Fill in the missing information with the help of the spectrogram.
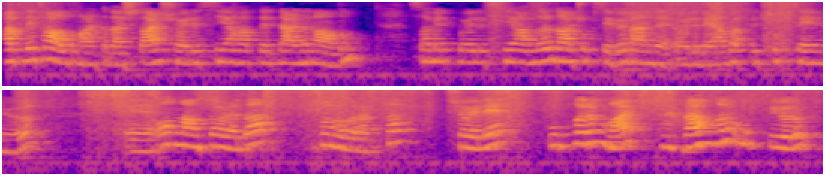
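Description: A woman's voice: medium pitch, brisk, reverberant, slight background noise. A woman vlogger chatting casually at home, talking on in an upset, ranting way. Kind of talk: casual vlog chat.

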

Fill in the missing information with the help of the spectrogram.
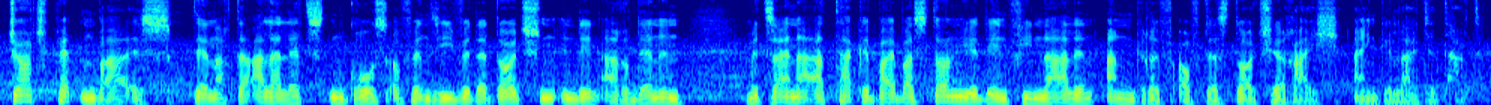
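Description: Deep-voiced male documentary narrator. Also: slight background noise. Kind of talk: scripted historical documentary narration.

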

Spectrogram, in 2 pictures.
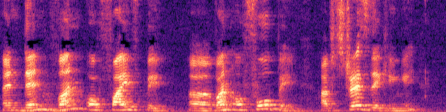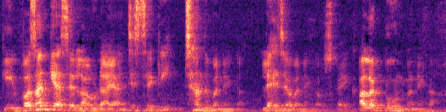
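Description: A man's voice: fairly high pitch, expressive, moderate pace, few pauses, a bit bright. Man counting out rhythm beats, echoey room. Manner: counts beats aloud, stressing the first beat of each division; explains in Hindi mixed with English words. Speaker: music teacher. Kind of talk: step-by-step music lesson. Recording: echoey room with audible noise.

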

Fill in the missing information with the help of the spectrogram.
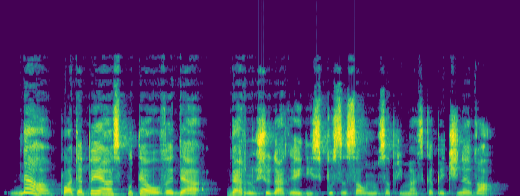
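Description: A woman's voice: mid-range voice, animated, darkish tone, voice pushed up, natural voice. Woman voicing a doubtful young housemaid. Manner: uncertain, hesitant.

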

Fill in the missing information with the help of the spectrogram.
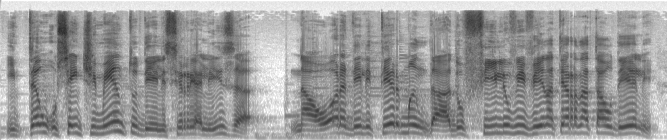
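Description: A man in his fifties from Brazil speaks earnestly about home and family. His voice has a gravelly, fry-laced texture. Soft guitar music plays faintly behind. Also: high-pitched, normal speed. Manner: earnest and heartfelt. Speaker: entrepreneur and law student. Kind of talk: documentary interview. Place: living room at home, indoors.

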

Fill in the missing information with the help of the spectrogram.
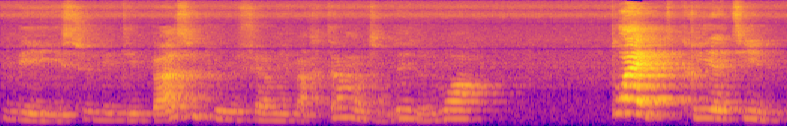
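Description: A woman storyteller reading a children's picture book aloud with lively expression. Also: mid-range voice, moderate pace. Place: indoor room at a public story reading. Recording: echoey room, heard from a distance, faint background ambience.

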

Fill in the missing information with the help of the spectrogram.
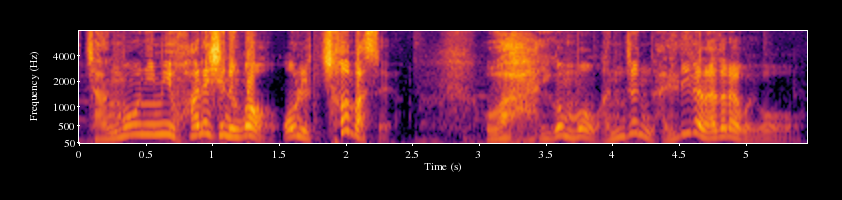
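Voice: mid-range voice, big pitch swings, moderate pace, breathy edge, no echo, faint music behind. A storyteller in scripted narration, telling a family story in a chatty, confiding way.

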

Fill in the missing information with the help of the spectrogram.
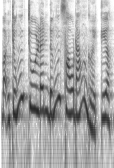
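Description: A woman tells a ghost story in a dramatic storytelling voice. Her pitch sits fairly high for a woman and swings widely as she builds tension. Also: lively intonation, moderate pace.

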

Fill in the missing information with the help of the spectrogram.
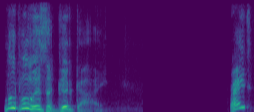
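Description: A man in his thirties co-hosts a casual podcast about video games, enthusiastic and repeating phrases for emphasis. His very high voice swoops wildly in pitch and takes its time, with a darkish tone and a breathy edge. He's on a video call headset in a small foam-paneled room at home, and the recording is dry and lo-fi.

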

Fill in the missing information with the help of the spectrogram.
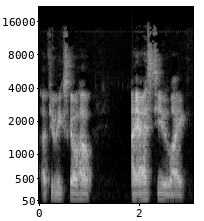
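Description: A man's voice: fairly low pitch, level tone, a little slow, fairly bright tone. A young man hosting a casual interview, speaking with a stutter, with blocks and repeated words. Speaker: host.

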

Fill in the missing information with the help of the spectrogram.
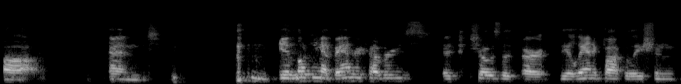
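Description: A man presenting wildlife season recommendations at a public board meeting, speaking haltingly with many fillers and self-corrections over a video call. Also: medium pitch, steady tone, slight background noise. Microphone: computer mic on a video call. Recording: dull lo-fi video call audio.

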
